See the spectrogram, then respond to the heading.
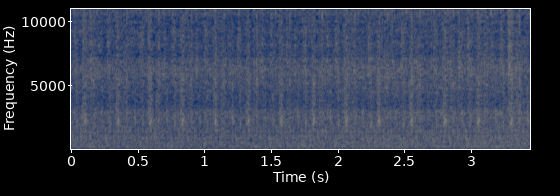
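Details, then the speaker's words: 1923 Buick Model 34 Roadster, original inline four-cylinder with three-speed manual: soft, slow, even idle with a steady beat and no missing or knocking, very smooth; normal idle. "very very smooth"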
